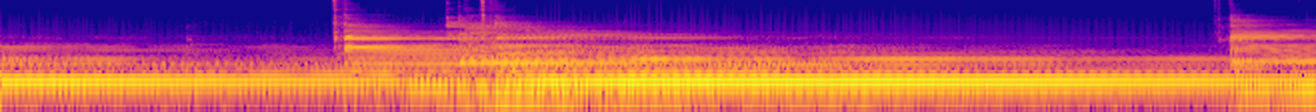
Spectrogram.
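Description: Alto zither (Altzither built by Ulrike Meinel) played in a slow improvisation: a low bass note rings on steadily while a cluster of plucked notes about two seconds in rings out and slowly fades.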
